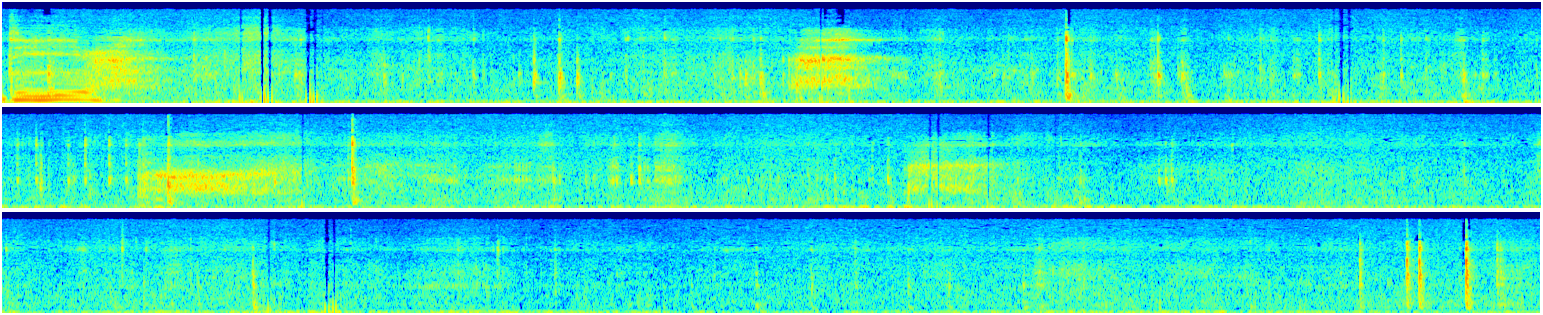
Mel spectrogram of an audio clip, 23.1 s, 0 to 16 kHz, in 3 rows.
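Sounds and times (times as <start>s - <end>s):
small plastic clicks: 22.1s - 23.0s.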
